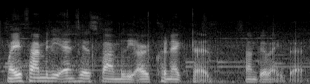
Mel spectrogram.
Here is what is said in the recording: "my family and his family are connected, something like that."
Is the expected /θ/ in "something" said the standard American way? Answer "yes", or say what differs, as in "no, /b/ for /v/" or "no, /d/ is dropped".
no, /t/ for /θ/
